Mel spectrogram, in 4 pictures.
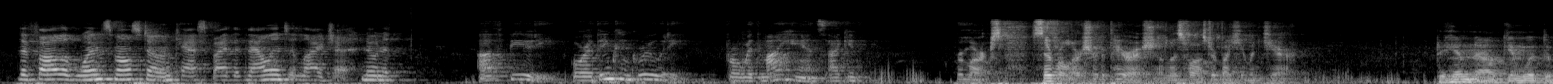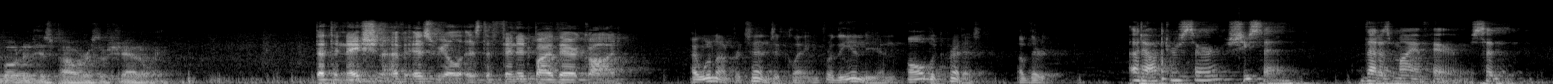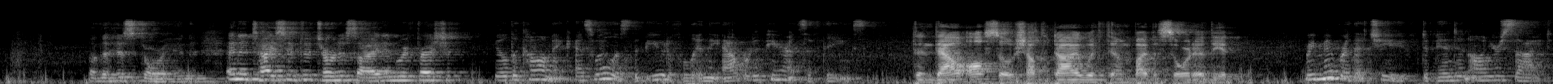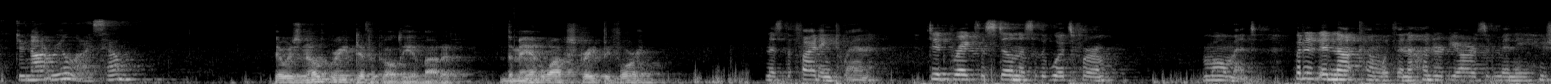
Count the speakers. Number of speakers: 8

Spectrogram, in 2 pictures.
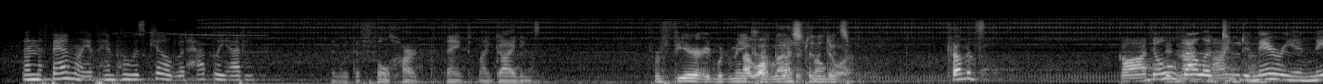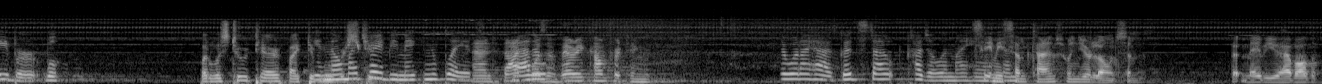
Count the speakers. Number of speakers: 6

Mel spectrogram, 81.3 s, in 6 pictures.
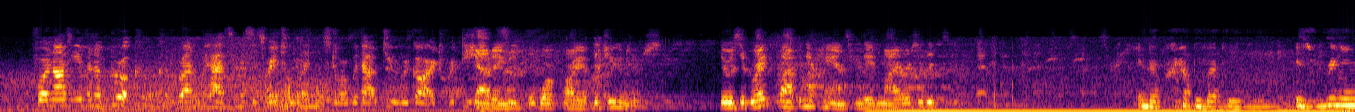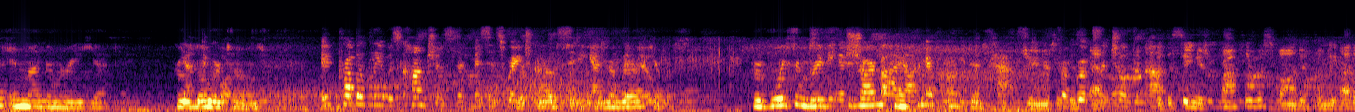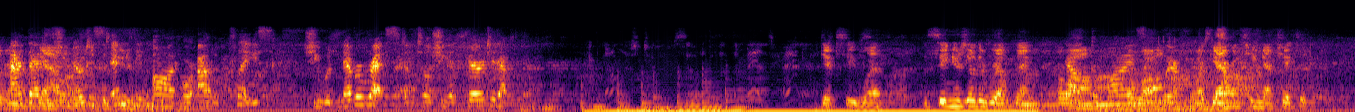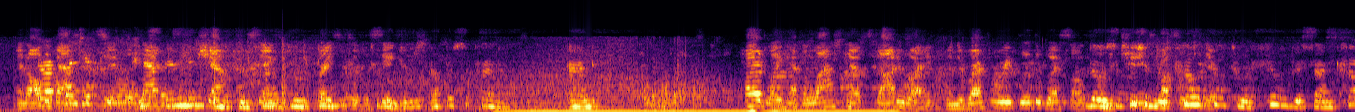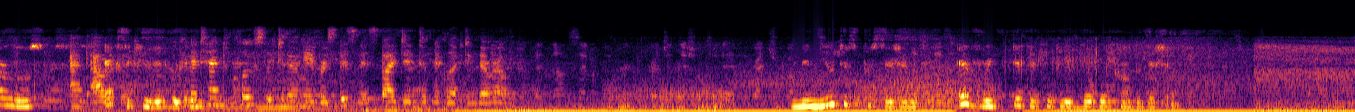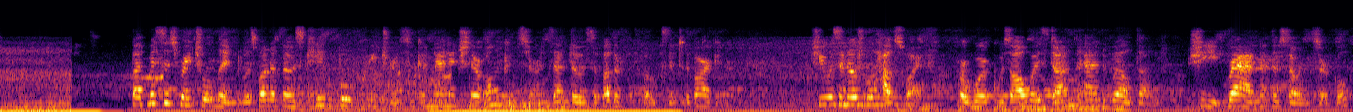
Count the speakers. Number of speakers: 4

